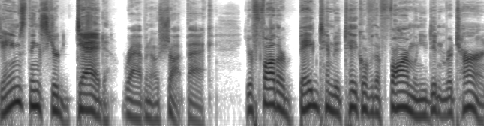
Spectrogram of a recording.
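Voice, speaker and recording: In a gruff put-on character voice of medium pitch, a man speaks at a moderate pace on a very clean recording with a silent background. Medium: read story. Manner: gruff, demanding.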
